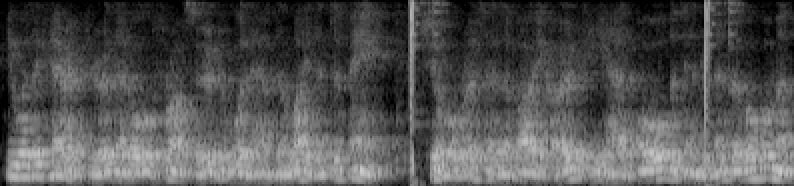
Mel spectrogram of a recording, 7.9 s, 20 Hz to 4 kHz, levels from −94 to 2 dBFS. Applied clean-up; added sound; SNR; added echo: none; Shatter; 3 dB; reverberation time 1.0 s.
